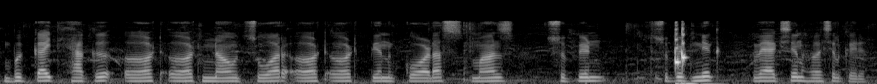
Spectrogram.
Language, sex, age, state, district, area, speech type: Kashmiri, male, 18-30, Jammu and Kashmir, Shopian, urban, read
